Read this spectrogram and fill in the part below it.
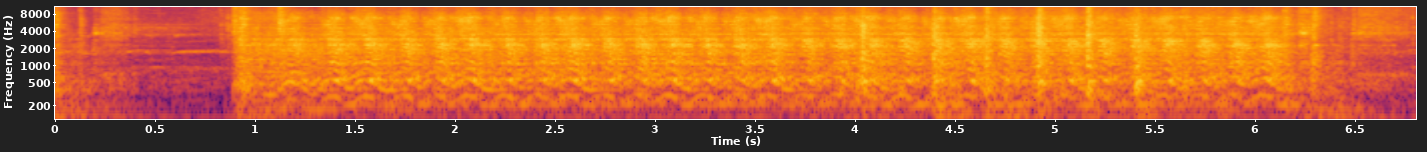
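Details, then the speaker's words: Cold old Willys truck with broken choke cable, choke lever held by hand and released too soon: catches after cranking, chugs unevenly at about three pulses a second, then fades and stalls; runs well once warm. "why do you keep running away it's an old truck it's got to warm up a little bit you keep letting off the choke so quick"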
